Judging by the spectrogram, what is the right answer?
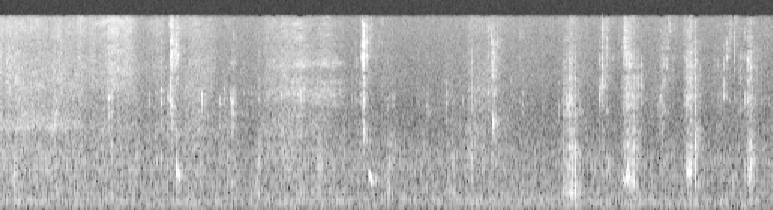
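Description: A person chewing raw croaker sashimi with the mouth closed: soft wet mouth clicks and smacks, more of them together about five seconds in.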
